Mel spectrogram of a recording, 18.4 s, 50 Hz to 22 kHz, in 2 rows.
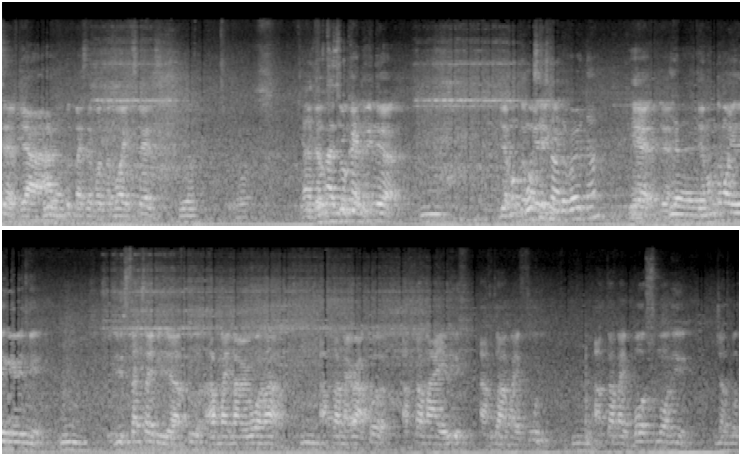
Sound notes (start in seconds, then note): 6.6 road construction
